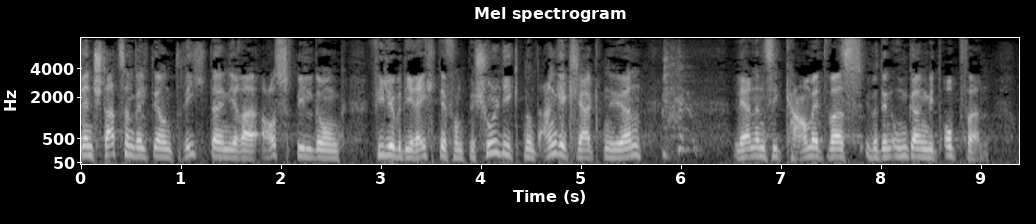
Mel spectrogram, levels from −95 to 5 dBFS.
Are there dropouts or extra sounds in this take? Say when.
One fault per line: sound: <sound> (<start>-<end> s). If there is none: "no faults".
sound: sneeze (5.8-6.2 s)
